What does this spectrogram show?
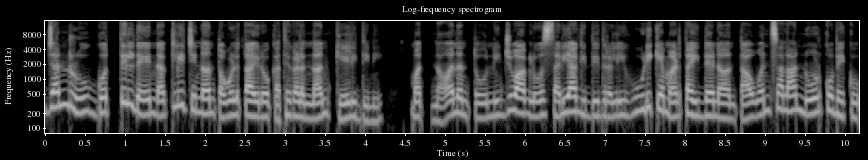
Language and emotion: Kannada, fearful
